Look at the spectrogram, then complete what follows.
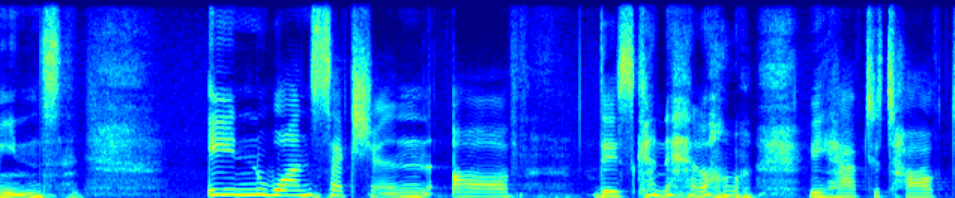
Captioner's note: chuckles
